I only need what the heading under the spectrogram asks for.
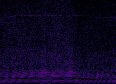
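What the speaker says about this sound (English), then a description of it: "It's still weird hearing the engine noise because I'm so used to playing with no sound." A car engine drones in the RedlineRP roleplay video game, faint but steady, with the pitch dipping and shifting slightly as it runs. No one speaks.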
